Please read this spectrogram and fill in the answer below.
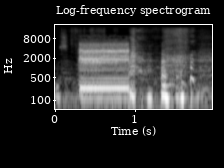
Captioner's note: buzzer buzzing; both laugh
